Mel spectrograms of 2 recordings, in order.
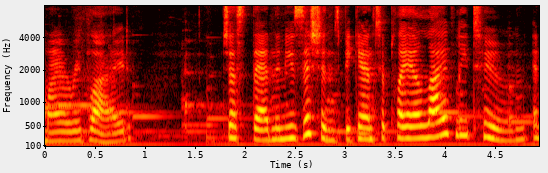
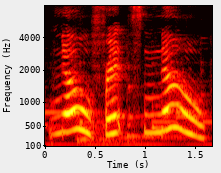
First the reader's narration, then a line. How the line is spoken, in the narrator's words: Clara cried, chasing him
